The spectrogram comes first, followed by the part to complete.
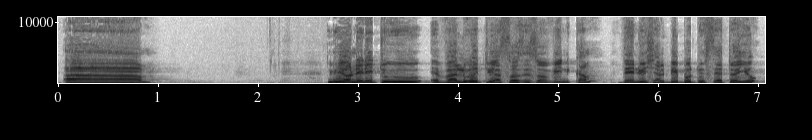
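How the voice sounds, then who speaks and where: A Kenyan man speaks in a fairly high male voice. He presents informally to a group, switching between two languages and often checking that listeners follow. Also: measured pace, fairly bright tone. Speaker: bank representative presenting to union members. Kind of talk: informal presentation mixing English and Swahili.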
